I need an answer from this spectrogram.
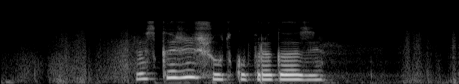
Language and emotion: Russian, sad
